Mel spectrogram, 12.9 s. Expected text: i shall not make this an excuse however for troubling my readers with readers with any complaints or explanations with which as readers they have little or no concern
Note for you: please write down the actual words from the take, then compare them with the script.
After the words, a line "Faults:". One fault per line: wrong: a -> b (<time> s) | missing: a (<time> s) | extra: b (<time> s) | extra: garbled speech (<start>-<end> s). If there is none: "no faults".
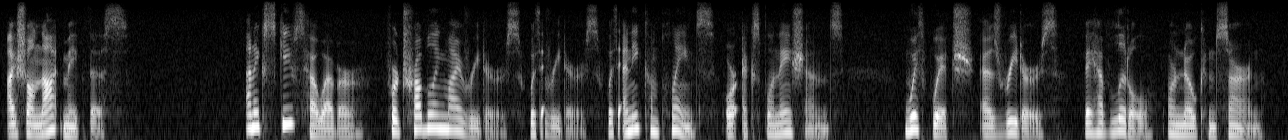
i shall not make this an excuse however for troubling my readers with readers with any complaints or explanations with which as readers they have little or no concern
Faults:
no faults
